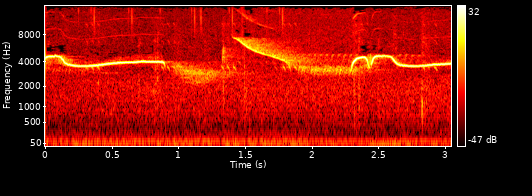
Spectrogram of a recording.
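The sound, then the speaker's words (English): An eastern wood pewee sings clear, slurred whistled notes, a rising-and-falling phrase followed by a longer downslurred whistle, fairly loud over a faint low background hum. “likely speaking of the eastern wood peewee”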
